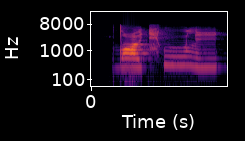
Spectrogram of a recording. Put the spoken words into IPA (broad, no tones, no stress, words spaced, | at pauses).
dˤəːt͡ɕʰuː li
